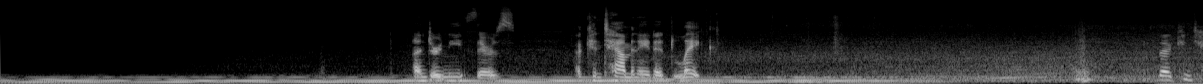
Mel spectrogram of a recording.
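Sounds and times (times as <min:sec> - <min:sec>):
low rumbling noise: 0:00.0 - 0:10.4
sustained low chord: 0:00.0 - 0:10.6.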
